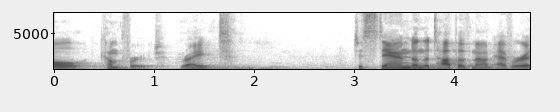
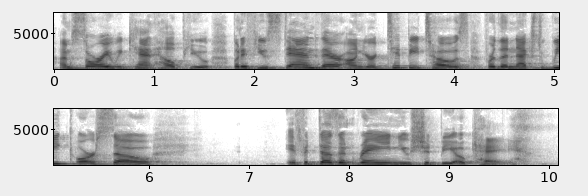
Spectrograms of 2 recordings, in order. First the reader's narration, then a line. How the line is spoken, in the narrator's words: Noah shouted to his friend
